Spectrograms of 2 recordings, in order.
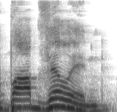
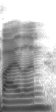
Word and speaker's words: Bob Vylan: Oh, Bob Villain. Bob Villain. Like what did I call? What did I say? Violin. Violin. Bob V. Villain. Well, it's spelled like Well, it's spelled like Dylan with a V.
